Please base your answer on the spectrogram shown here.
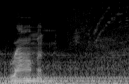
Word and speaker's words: ramen: actor never heard of ramen and when they got the voice lines for this game they never wrote to the person and said hey by the way it's pronounced Ramen that's I don't know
